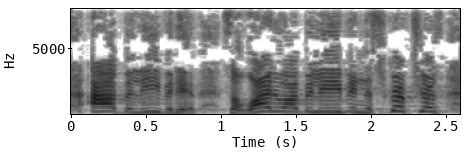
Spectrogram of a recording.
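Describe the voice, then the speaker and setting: An extremely high-pitched man speaks in a raised, projected voice with an animated tone. Noticeable background noise runs underneath. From Jamaica. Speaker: pastor. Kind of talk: sermon. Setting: church.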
